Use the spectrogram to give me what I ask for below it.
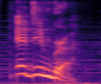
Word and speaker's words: Edinburgh: peu différent niveaux prononciation la prononciation officiel c'est edinburgh et ça donne l'impression sont que le r est avant lui edinburgh et en plus que vous pouvez le voir le g h et muet edinburgh bien sûr ça c'est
